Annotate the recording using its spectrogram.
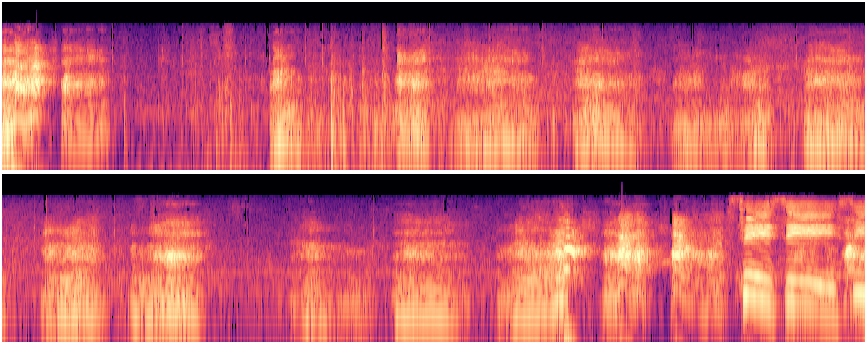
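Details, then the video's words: A Prague ratter at play, giving a long series of short, rough growling bursts repeated roughly twice a second. Near the end these rise into high, wavering whines. "Prazsly Krysarik playing and making noises"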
